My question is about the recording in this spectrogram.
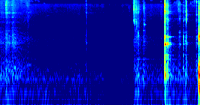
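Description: Handling of an orange plastic water bottle after a drink: near silence, then a few faint clicks and one sharp click about three seconds in as the bottle is put away.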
